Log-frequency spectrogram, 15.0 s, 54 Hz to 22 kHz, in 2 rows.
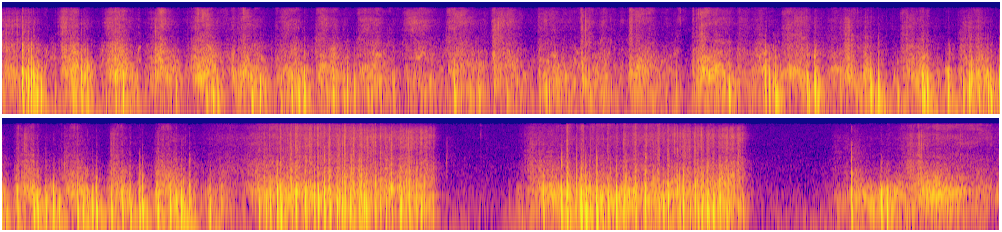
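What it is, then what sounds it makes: Fabric bed cover being scratched. Long orange acrylic nails scratch and claw into a soft, padded white fabric bed cover or pillow. For the first nine seconds there is a quick run of short, muffled scratching strokes. These give way to longer, fuller rubbing passes, with brief near-silent pauses around 11 and 13 seconds.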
